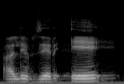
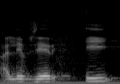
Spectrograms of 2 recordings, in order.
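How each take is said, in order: First: The final vowel sounds like 'ay'. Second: The final vowel sounds like 'ee'. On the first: The speaker calls it wrong. "अलिफ ज़ेर ए जो है वह मजहूल है" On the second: The speaker calls it right. "अलिफ ज़ेर ई मारूफ है, मतलब सही है"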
